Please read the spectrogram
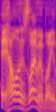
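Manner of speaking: offhand, casual, unbothered and nonchalant tone. Retelling a film scene where someone asks about a blinking light: imitating a nonchalant question. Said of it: "he just says it all nonchalant".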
